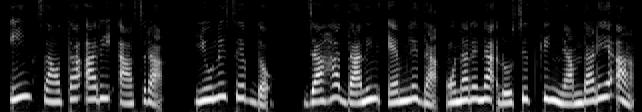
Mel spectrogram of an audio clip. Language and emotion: Santali, neutral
